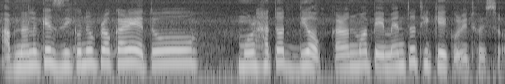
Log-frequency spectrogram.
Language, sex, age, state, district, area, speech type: Assamese, female, 30-45, Assam, Dibrugarh, rural, spontaneous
